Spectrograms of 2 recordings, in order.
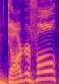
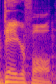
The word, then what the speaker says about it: Daggerfall: whatever I keep one it's a dagger fall or Daggerfall it's da da Daggerfall there we go these people keep getting on me about my pronunciation of dagger there we go and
